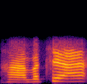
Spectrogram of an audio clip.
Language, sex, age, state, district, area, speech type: Hindi, female, 30-45, Uttar Pradesh, Bhadohi, urban, conversation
